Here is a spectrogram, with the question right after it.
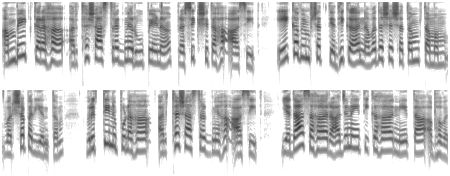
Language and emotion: Sanskrit, neutral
